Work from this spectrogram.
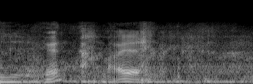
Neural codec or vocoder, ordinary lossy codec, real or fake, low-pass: codec, 16 kHz, 2 kbps, X-Codec, HuBERT features, trained on LibriSpeech; none; fake; none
